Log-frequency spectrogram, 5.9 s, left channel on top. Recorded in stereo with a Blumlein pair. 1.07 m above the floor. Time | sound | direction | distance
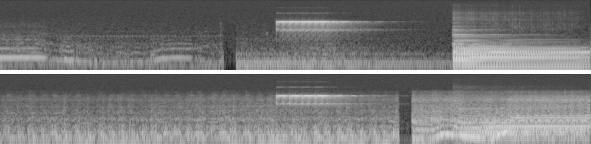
2.8 | an alarm clock | straight ahead | 2.5 m
4.5 | a piano | 35° left | 0.6 m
